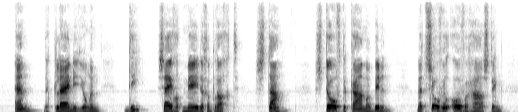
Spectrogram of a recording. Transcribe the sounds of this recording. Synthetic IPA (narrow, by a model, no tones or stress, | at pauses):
ɛndəklɛjnəjoŋən | di | z̥ɛjɦɑtmejdəχəbrɑχt | staːn | stowfdəkaːməɹbɪnən | mɛtsowvɪːlˠʔowvəɹɦaːstɪŋ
